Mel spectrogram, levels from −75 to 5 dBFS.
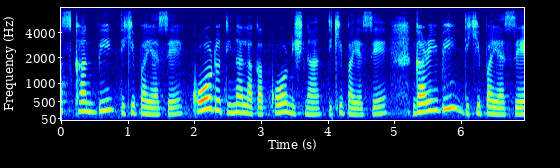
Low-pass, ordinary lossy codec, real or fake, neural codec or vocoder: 7.2 kHz; none; real; none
